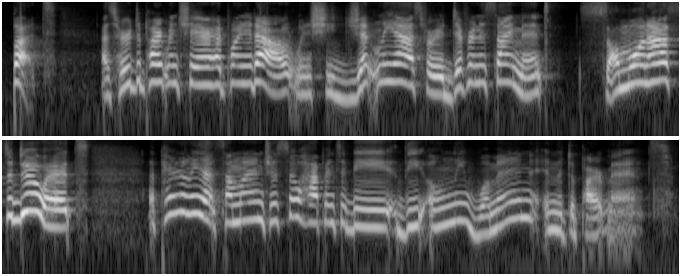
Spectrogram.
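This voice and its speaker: Her voice is high as she hosts an online book club read-along. The woman reads a novel aloud with plenty of expression.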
